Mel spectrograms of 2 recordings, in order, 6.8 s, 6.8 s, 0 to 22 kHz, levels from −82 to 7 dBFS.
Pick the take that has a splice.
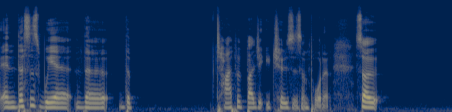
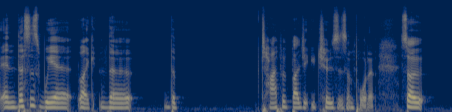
first; 2 cuts; at 1.1 s, 1.7 s

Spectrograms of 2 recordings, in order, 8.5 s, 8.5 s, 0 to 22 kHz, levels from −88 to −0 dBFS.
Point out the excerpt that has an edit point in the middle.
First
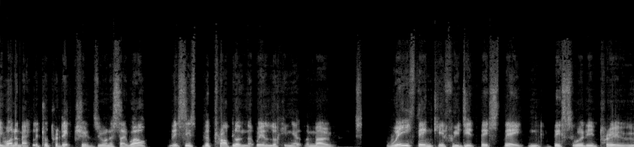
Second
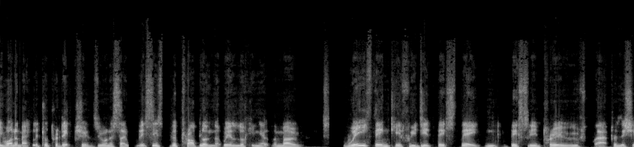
second; 3 cuts; at 1.7 s, 4.5 s, 7.0 s

